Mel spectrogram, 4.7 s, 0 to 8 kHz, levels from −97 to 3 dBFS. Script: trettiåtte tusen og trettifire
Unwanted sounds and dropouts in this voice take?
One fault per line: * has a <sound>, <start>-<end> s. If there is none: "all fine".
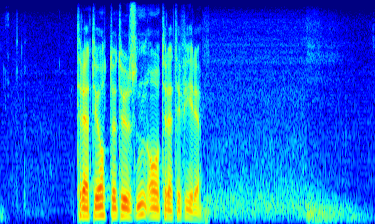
all fine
